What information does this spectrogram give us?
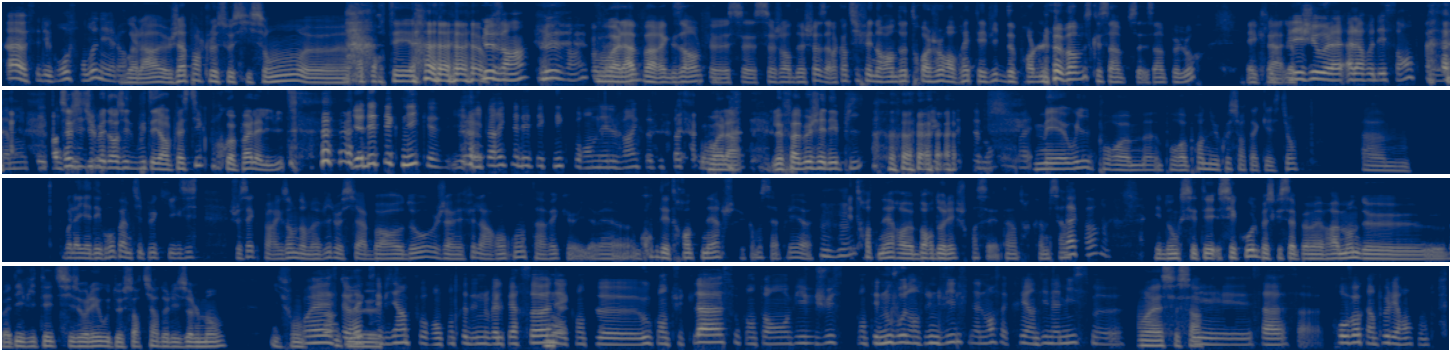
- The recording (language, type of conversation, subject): French, podcast, Comment fais-tu pour briser l’isolement quand tu te sens seul·e ?
- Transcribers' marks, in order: chuckle; laugh; chuckle; laughing while speaking: "le vin"; laugh; laugh; laugh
